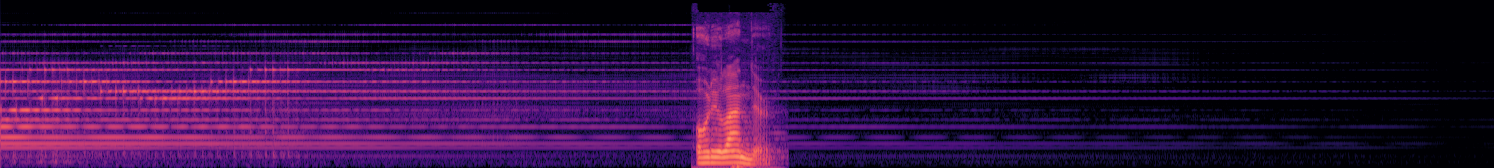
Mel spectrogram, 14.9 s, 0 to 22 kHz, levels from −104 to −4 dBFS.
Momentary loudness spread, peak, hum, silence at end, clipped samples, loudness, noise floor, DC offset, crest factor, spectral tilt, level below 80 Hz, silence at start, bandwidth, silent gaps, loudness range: 26 LU; -12 dBFS; none; 7.1 s; under 0.1%; -34 LUFS; -89 dBFS; under 0.1%; 28 dB; -4.5 dB/octave; -62 dBFS; 0 s; 16 kHz; none; 15 LU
